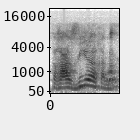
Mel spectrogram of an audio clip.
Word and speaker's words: rasieren: How is A pronounced, guys? A? E. Ah, Razieren. Raziren. A is pronounced as A and I is pronounced as E. E. So Razieren. Razi.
